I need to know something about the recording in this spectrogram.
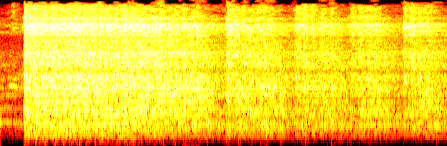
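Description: A dense, rapid string of New Year's bangs, starting suddenly about a quarter second in, loudest for the first two seconds and then easing off.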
